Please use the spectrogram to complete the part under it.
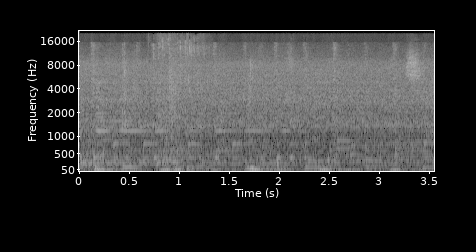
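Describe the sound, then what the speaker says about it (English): A waterfall in the Minecraft video game, channelled down into underground caverns, pours in a steady watery wash with a few soft blocky knocks beneath it. "We got our waterfall."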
